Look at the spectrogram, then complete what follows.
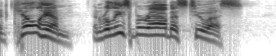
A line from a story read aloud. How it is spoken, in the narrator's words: with one voice, they shouted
